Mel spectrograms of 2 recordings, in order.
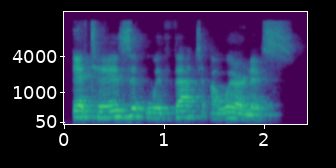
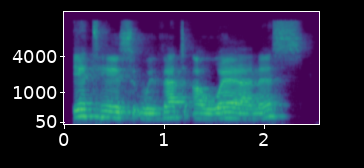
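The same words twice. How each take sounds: First: Awareness has an American r sound. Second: Awareness drops the r, Mid-Atlantic style.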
